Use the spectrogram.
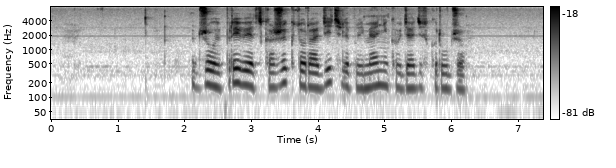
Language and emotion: Russian, neutral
